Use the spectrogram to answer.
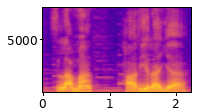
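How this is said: The final vowel is a full open 'a'. "dia nih orang Sabah jadi"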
